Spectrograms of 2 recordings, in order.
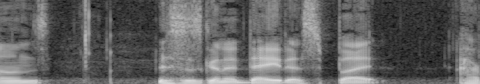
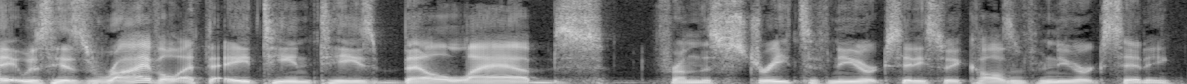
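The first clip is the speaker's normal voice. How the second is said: usual speaking voice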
